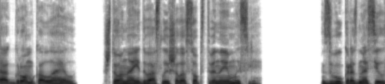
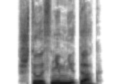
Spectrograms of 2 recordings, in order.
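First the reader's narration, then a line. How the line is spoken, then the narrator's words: Shouting neighbor. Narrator (Russian): прокричал сосед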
